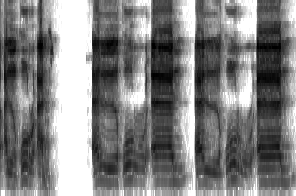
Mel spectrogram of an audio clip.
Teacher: Naikkan pangkal lidah. Jadilah dia tebal.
